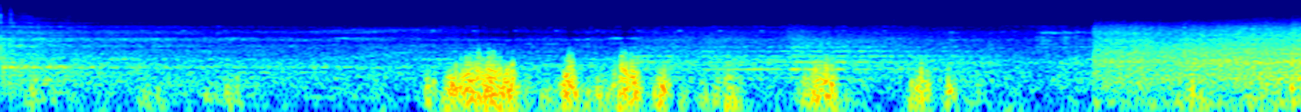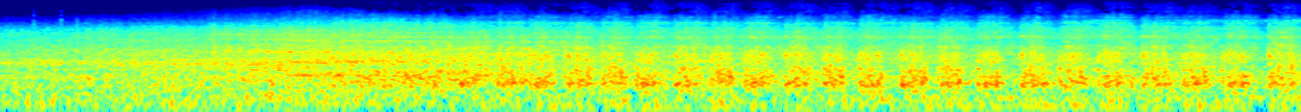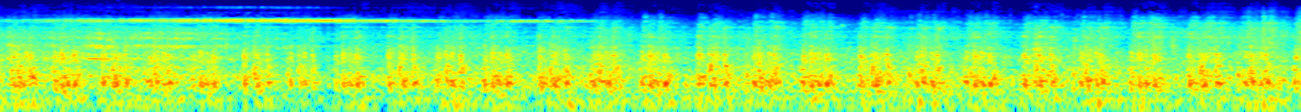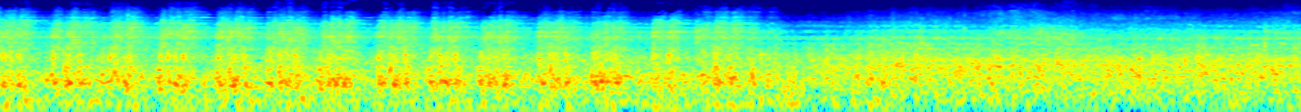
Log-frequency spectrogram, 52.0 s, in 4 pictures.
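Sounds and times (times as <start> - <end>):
freight train wheels clacking: 13.0 - 52.0
high wheel squeal: 25.8 - 32.2.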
